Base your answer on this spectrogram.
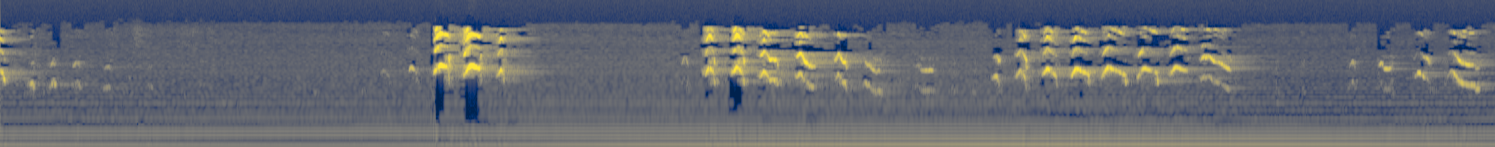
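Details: Puppies of the Bernese Mountain Dog breed whine in separate bouts, each a tight cluster of high, wavering squeaks and yelps, with quiet gaps of several seconds between bursts and a faint steady hum throughout.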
